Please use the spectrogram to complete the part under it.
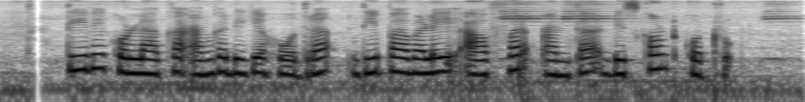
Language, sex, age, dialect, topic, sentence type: Kannada, female, 31-35, Central, banking, statement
